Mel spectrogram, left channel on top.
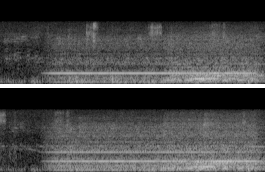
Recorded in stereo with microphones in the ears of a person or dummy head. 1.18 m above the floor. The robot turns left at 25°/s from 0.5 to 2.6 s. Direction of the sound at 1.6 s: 40° right (ahead or behind).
